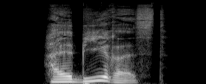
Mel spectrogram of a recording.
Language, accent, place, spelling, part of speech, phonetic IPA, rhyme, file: German, Germany, Berlin, halbierest, verb, [halˈbiːʁəst], -iːʁəst, De-halbierest.ogg
- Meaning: second-person singular subjunctive I of halbieren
